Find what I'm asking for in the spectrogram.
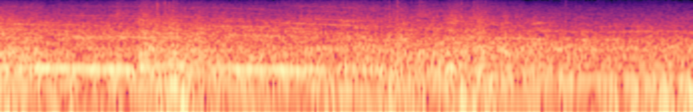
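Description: A race car in the iRacing video game drones past with a steady engine tone that dips slightly in pitch, heard at moderate volume over continuous road and wind noise.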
